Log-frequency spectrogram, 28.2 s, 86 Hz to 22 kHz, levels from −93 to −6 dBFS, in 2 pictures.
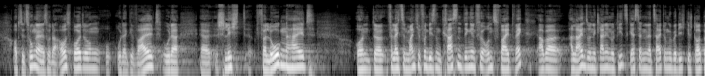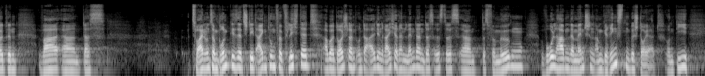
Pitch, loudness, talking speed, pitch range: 150 Hz, -24 LUFS, 150 wpm, 140-170 Hz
